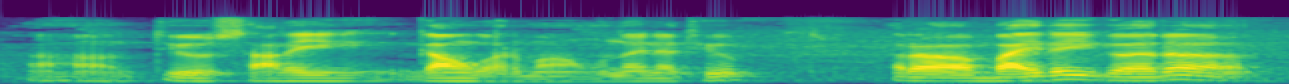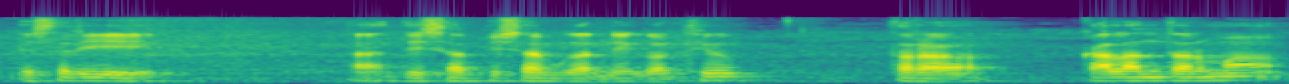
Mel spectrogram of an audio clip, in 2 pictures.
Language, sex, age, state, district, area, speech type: Nepali, male, 60+, West Bengal, Jalpaiguri, rural, spontaneous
